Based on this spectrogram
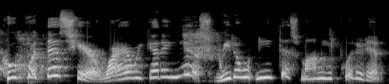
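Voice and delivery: put-on high, loud flustered old mother; upset mother. Mother upset at checkout about strange items, high and flustered. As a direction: fluster over the strange groceries.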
